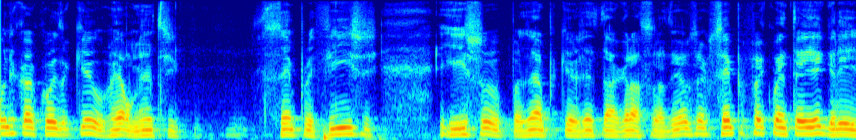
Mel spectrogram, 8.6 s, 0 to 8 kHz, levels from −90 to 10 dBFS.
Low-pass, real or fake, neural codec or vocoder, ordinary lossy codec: none; real; none; none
